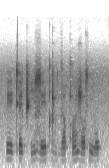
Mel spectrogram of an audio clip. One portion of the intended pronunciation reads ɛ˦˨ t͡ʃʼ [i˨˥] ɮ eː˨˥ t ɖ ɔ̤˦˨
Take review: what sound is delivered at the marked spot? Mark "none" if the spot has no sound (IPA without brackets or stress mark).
i˨˥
